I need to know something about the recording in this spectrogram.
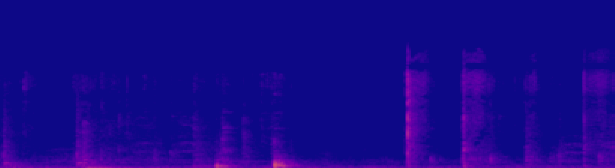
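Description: Handling noises: about five sharp, light clicks and knocks as small objects are picked up and set down, the sharpest just before the two-second mark.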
